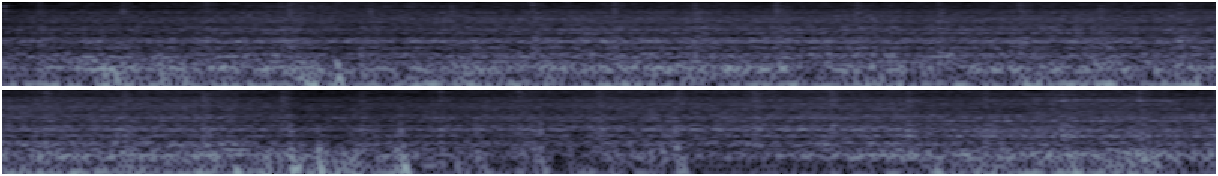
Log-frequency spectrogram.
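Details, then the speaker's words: Chinese diesel heater, first startup after priming: steady even low roar of the lit burner, no popping or surging, exhaust slightly warm, burning normally. "oh that sounds like a burner noise well it's burning out slightly warmer I wouldn't say hot"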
